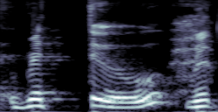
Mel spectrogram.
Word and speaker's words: Ritu: I pronounce it as Ritu.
